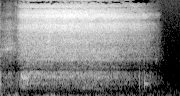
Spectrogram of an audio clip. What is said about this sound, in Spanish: Respirar por la nariz, inhalar por la nariz de manera consciente, que es de manera consciente, prestando atención a ese acto.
